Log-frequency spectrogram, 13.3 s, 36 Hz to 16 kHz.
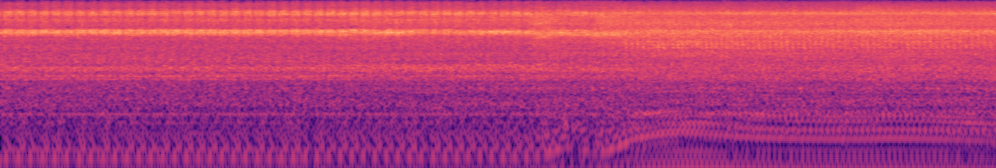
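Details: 1977 Jeep CJ7, 350 small-block Chevy with Holley Atomic EFI TBI, new Bosch O2 sensor, loose exhaust flange bolts found, tuned near 14.0 AFR at idle: loud V8 idle with irregular stumbling pulse, uneven firing, pitch shift; rough idle, cause (timing chain?) unconfirmed.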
